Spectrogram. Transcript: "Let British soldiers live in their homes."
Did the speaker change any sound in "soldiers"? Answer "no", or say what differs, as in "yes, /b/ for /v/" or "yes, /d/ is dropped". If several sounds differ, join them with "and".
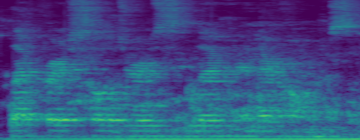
no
